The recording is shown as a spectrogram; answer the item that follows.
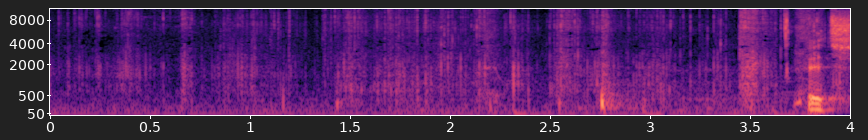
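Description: Great Pyrenees puppy mouthing and nosing a plush slipper toy to get at a treat hidden inside, giving faint crinkling rustles and small scattered clicks.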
